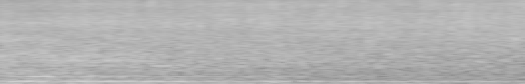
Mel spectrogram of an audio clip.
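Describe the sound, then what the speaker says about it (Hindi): Heavy rain pours down outside a house while drains overflow and the street floods, a dense, steady hiss of downpour close by and loud, with no talking. "खूब तेज़ी से बारिश हो रही है"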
